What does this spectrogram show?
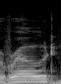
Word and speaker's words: Rhode: And if people want to donate to the West and Rhode Riverkeeper organization, where can they find out more information?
